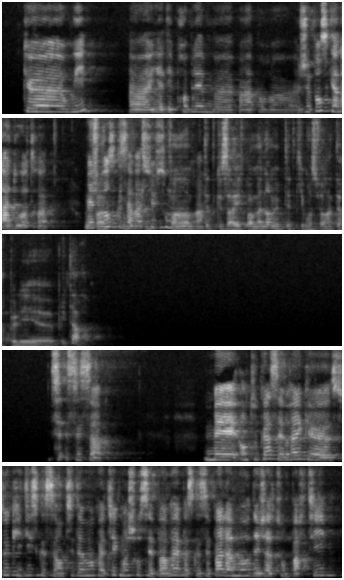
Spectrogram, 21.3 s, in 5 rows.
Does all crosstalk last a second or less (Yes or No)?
No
